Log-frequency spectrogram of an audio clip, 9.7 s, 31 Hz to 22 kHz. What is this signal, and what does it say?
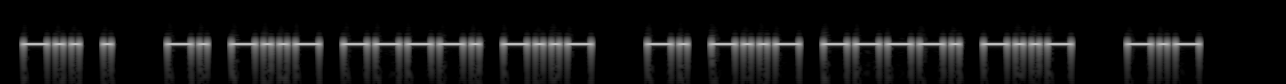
Morse code, heard as a keyed tone, about 21 wpm, 700 Hz. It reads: DE NX9X NX9X K
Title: Speed-Racing Common QSO Phrases - 20wpm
